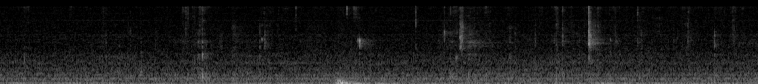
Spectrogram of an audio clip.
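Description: Soft squishing of cooked ramen noodles being lifted and stirred on a paper plate, with scattered light clicks and taps of the utensil and one duller knock about three and a half seconds in.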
